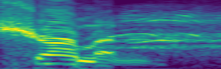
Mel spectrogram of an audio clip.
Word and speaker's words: Sherman: And back to serve goes Sherman. Rhymes with Herman.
